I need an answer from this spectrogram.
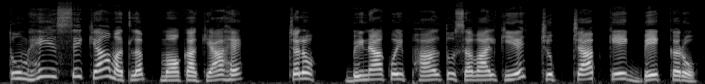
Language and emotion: Hindi, angry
